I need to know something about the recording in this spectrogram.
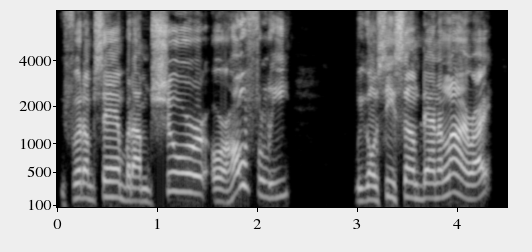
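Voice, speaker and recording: A man's voice: high-pitched, animated, quick pace, no room sound, clean studio sound. A man hosting a casual live interview, talking laid-back in street slang and often asking "you feel me". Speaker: interview host.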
